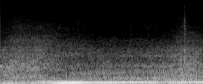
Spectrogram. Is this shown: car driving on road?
yes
